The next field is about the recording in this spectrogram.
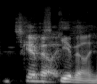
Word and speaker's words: Schiavelli: Vincent Schiavelli. – Schiavelli.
